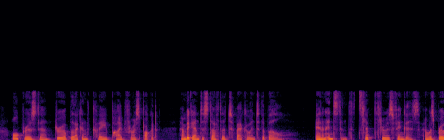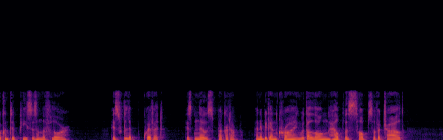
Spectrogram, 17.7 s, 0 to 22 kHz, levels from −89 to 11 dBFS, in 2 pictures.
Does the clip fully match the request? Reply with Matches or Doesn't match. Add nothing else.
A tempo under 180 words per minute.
Doesn't match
